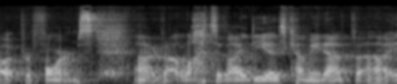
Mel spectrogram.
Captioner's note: laughs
